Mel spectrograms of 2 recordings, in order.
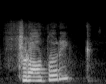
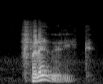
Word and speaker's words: Frederick: ¿Dice usted también Froderick? – No, Frederick. – ¿Y por qué no es Froderick Frankenstein? – Porque no, es Frederick Frankenstein.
